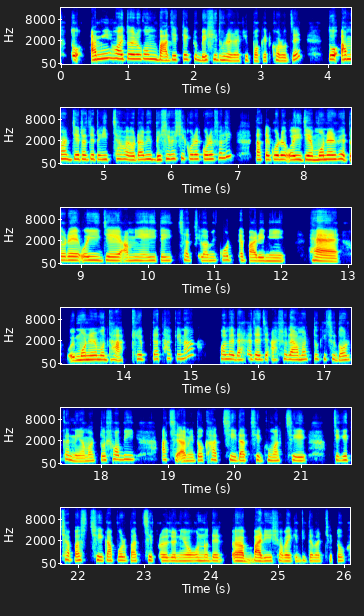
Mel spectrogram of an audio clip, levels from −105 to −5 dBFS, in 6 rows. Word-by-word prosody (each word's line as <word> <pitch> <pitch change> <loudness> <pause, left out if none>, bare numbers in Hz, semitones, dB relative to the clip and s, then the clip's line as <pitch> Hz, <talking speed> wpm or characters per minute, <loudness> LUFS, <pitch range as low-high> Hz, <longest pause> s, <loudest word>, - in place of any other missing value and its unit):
তো 465 - +6 0.3
আমি 270 +4 +5
হয়তো 280 -1 +5
এরকম 270 0 +4 0.2
বাজেটটা 230 +5 +2
একটু 255 - -8
বেশি 225 +4 -2
ধরে 205 -3 0
রাখি 175 +5 -6
পকেট 175 +1 -4
খরচে। 180 +3 0 0.5
তো - - +7 0.2
আমার 270 +1 +4
যেটা, 255 -1 +4
যেটা 250 -2 0
ইচ্ছা 265 +3 -8
হয় 240 -3 +1
ওটা 235 - +1
আমি 260 +1 0
বেশি, 230 +4 +2
বেশি 280 +2 -5
করে 265 0 +4
করে 255 +1 +6
ফেলি। 330 +5 0 0.4
তাতে 235 0 +2
করে 245 0 +7
ঐযে 230 0 +6
মনের 250 +1 +7
ভেতরে 205 -5 +2 0.2
ঐযে 200 -1 0 0.2
আমি 185 +2 -4
এই 185 - -3
এইটা 190 0 -6
ইচ্ছা 200 +2 -11
ছিল - - -11
আমি 190 0 -9
করতে 215 -1 -6
পারিনি 175 -1 0 0.5
হ্যাঁ, 165 -5 +8 0.4
ঐ - - +1
মনের 230 +1 +5
মধ্যে 230 0 -2
আক্ষেপটা 265 +4 -6
থাকে 280 -2 -10
না। - - -3 0.5
ফলে 265 -1 0
দেখা 240 +5 -7
যায় 245 -1 +3
যে 250 - -2
আসলে 250 +2 -4
আমার 245 +1 -2
তো - - -7
কিছু 255 0 -9
দরকার 235 +3 -3
নেই। 155 - -3
আমার 180 +3 -6
তো - - -1
সবই 245 -1 -2 0.5
আছে। 230 - -11
আমি 175 +2 -4
তো 200 - +1
খাচ্ছি-দাচ্ছি, 215 -3 -4
ঘুমাচ্ছি, 195 +1 -6 0.6
চিকিৎসা 215 +2 -4
পাচ্ছি, 210 +2 -4
কাপড় 190 0 -1
পাচ্ছি 180 +4 -5
প্রয়োজনীয়। 175 -1 -2
অন্যদের 180 -1 -4 0.2
অ্যা 175 0 +5 0.2
বাড়ির 175 +1 +4
সবাইকে 170 -1 -3
দিতে 180 -2 -6
পারছি। 165 0 -9
তো 185 - -2
220 Hz, 170 wpm, -23 LUFS, 185-250 Hz, 0.6 s, হ্যাঁ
